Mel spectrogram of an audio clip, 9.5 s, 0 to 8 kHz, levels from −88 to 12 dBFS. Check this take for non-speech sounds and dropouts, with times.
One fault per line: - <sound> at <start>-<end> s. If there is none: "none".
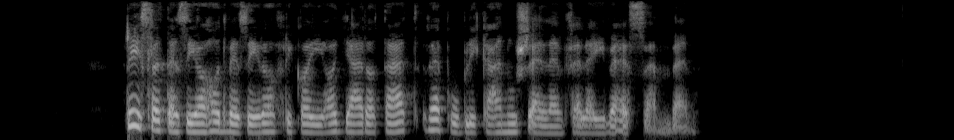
none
